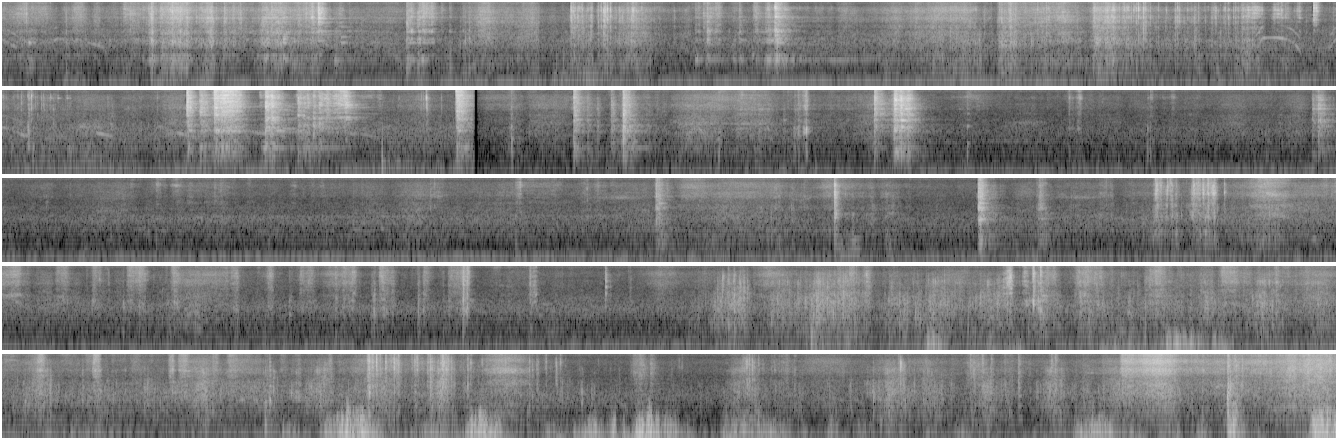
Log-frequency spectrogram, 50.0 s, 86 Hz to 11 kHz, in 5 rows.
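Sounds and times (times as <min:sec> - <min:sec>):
objects clinking and knocking: 0:11.3 - 0:12.8.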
